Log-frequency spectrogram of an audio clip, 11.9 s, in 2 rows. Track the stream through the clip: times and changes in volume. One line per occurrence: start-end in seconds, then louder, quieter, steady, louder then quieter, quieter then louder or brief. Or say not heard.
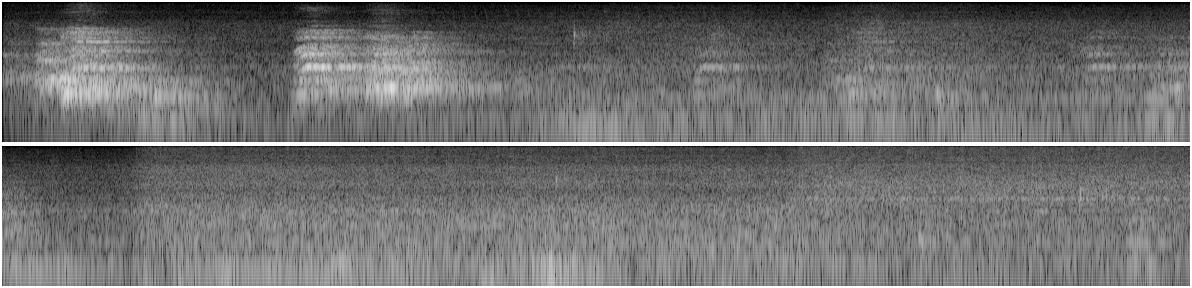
0.0-11.8 louder.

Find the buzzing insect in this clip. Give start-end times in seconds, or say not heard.
0.0-11.8.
